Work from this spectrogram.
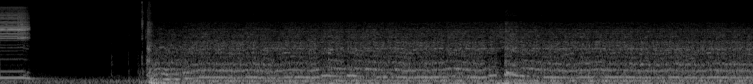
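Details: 1992 Mercedes 600SEL: starter turns the engine over with an even whirring churn for several seconds but it never fires; crank, no start, owner suspects lack of ignition.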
